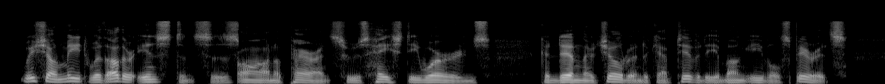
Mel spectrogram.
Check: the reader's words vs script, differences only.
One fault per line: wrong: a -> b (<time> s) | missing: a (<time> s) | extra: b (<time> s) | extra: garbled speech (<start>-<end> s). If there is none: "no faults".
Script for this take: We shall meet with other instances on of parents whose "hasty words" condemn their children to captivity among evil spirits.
no faults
